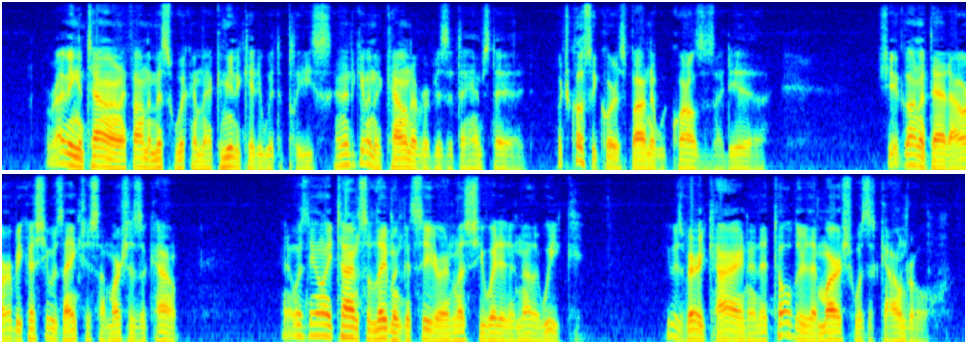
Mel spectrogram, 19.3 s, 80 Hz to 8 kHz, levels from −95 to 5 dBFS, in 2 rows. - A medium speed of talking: No, fast, 220 wpm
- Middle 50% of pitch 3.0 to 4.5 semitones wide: Yes, average, 3.5 semitones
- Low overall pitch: Yes, low, 100 Hz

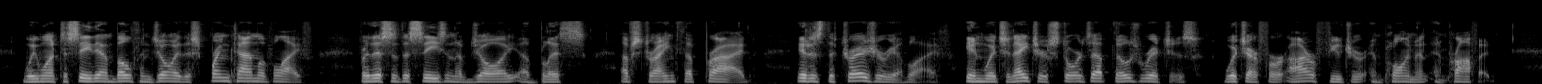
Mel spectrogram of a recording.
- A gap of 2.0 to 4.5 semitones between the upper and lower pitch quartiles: Yes, narrow, 2.5 semitones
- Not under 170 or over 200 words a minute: Yes, average, 180 wpm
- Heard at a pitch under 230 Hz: Yes, low, 135 Hz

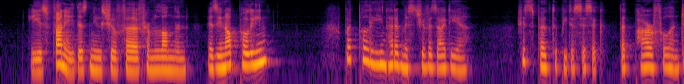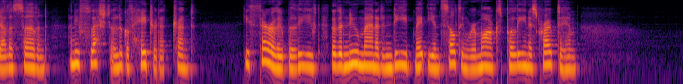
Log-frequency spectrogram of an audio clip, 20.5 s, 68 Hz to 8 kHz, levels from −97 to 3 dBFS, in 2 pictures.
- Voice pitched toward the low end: No, medium, 175 Hz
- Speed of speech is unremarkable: Yes, average, 160 wpm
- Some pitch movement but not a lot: Yes, average, 3.4 semitones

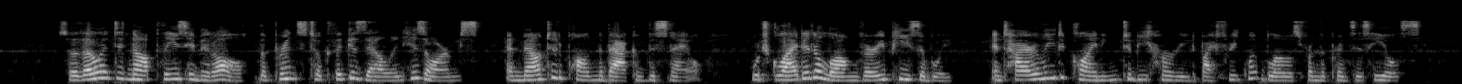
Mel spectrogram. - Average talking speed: Yes, average, 170 wpm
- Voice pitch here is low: No, high, 205 Hz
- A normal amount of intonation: Yes, average, 4.0 semitones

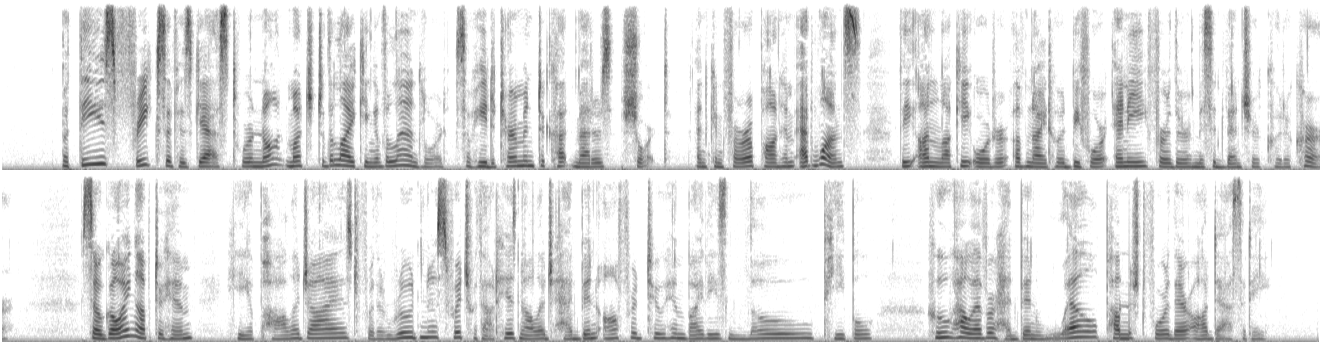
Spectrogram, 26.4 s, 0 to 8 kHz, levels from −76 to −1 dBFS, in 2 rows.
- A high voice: Yes, high, 195 Hz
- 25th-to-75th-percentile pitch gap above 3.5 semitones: No, average, 2.9 semitones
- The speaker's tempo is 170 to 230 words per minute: No, average, 160 wpm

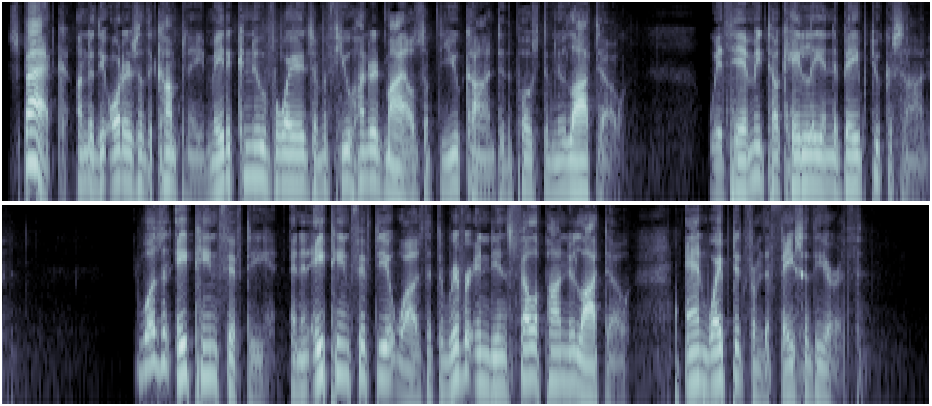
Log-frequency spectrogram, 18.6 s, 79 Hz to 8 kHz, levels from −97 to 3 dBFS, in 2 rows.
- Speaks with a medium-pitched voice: No, low, 120 Hz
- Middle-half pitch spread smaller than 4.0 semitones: No, average, 4.7 semitones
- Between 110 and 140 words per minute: No, average, 190 wpm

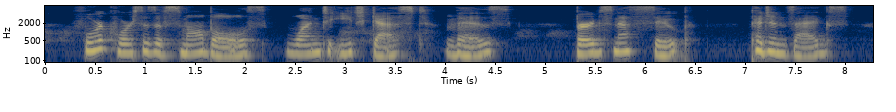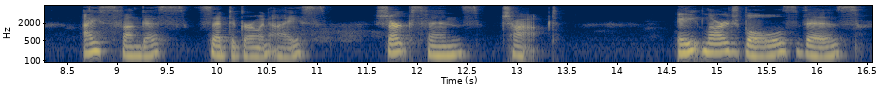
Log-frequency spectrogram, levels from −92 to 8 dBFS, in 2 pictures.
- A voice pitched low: No, medium, 180 Hz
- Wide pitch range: No, average, 3.1 semitones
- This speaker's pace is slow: Yes, slow, 105 wpm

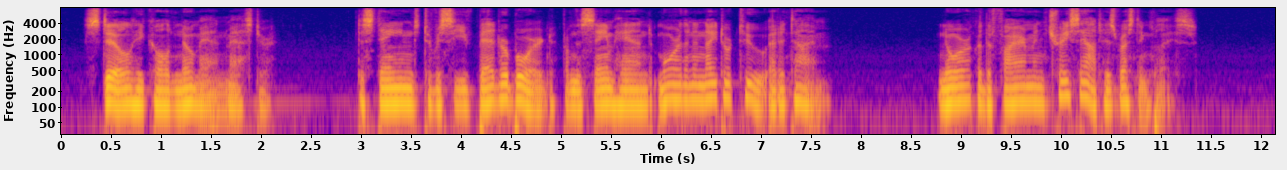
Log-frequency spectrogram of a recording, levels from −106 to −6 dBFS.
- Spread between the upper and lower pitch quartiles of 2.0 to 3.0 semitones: Yes, narrow, 2.5 semitones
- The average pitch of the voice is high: No, low, 115 Hz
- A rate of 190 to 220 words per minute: No, average, 170 wpm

